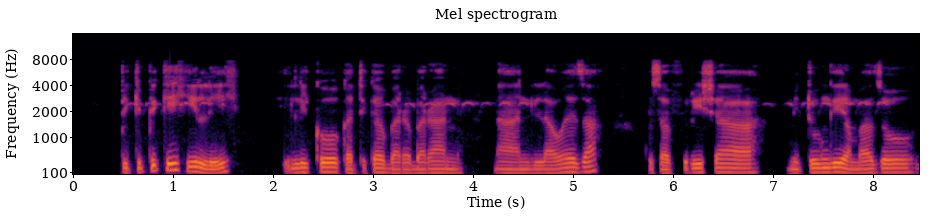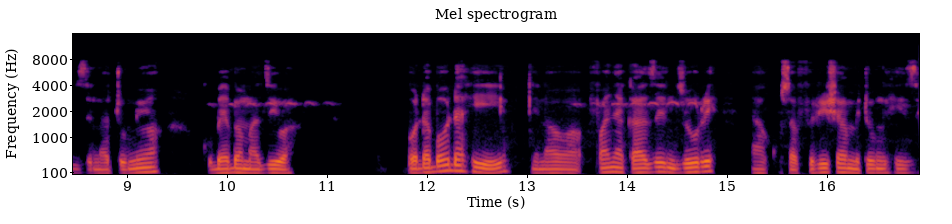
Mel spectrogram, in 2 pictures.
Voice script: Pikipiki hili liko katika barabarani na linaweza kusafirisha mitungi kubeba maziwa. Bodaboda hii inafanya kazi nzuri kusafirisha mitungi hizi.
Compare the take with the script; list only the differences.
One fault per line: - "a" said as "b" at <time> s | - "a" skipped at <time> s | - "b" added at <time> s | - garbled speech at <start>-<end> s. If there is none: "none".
- "ambazo zinatumiwa" added at 7.7 s
- "ya" added at 15.3 s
